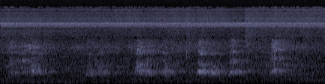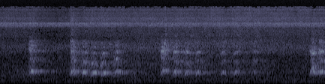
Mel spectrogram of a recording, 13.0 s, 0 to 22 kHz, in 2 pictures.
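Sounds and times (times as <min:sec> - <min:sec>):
dog barking: 0:00.2 - 0:01.1, 0:01.7 - 0:05.9, 0:07.0 - 0:09.1, 0:09.7 - 0:11.8, 0:12.7 - 0:13.0.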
